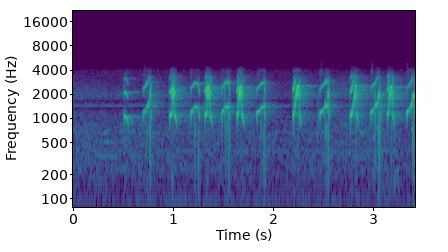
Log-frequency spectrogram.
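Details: A Chihuahua at play time with toys, giving a rapid series of short, high, squeaky yips, about a dozen in three seconds, with brief gaps between them.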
